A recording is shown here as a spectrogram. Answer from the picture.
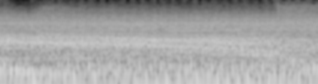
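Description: Atmospheric black metal: a dense wall of distorted guitars over rapid drumming.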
